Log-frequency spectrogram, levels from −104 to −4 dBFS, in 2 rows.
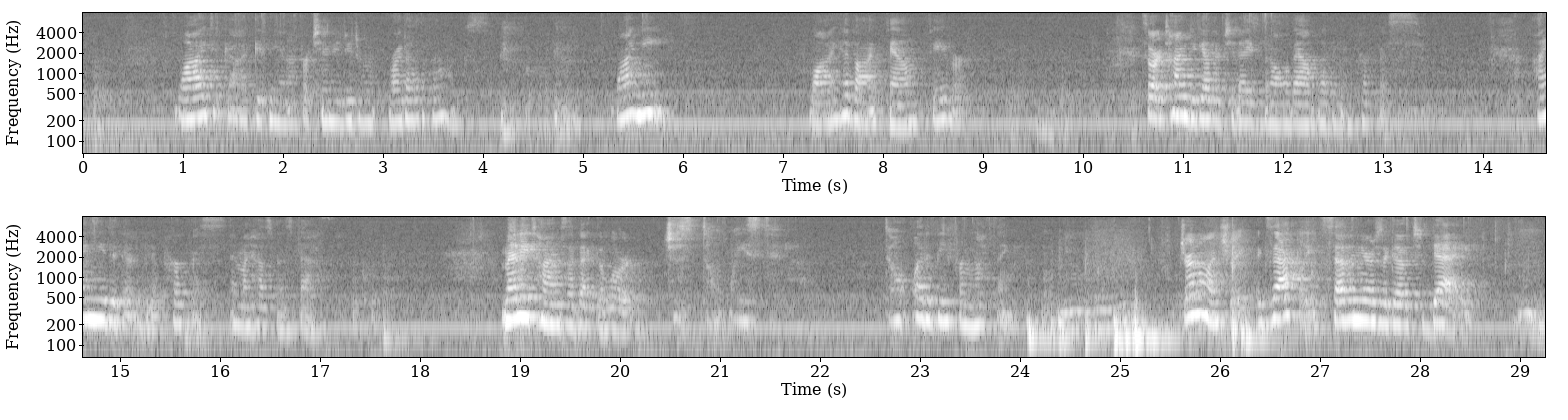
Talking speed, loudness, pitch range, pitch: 135 wpm, -14 LUFS, 175-220 Hz, 195 Hz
